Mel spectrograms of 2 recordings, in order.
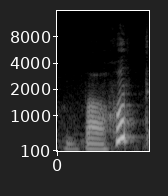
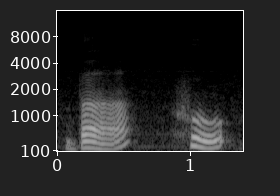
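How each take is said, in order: First: Said in the usual way. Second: बहुत drawn out as ब-हु-त; slow syllable reading. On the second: Shown as a demonstration. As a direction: spell out बहुत slowly. (बहुत धीरे-धीरे अक्षर तोड़कर) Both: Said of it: "साथ साथ बोलेंगे सब".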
